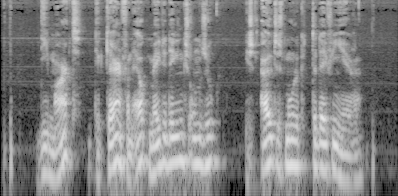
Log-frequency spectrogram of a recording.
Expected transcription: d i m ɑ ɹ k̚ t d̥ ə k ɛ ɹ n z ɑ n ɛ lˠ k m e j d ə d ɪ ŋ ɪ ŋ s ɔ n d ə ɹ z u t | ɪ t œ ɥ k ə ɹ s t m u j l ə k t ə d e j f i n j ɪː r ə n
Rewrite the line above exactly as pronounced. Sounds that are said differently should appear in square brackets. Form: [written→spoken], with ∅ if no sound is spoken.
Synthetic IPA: d i m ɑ ɹ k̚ t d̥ ə k ɛ ɹ n [z→v] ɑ n ɛ lˠ k m e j d ə d ɪ ŋ ɪ ŋ s ɔ n d ə ɹ z u [t→k] | ɪ [t→s] œ ɥ [k→t] ə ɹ s t m u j l ə k t ə d e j f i n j ɪː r ə n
